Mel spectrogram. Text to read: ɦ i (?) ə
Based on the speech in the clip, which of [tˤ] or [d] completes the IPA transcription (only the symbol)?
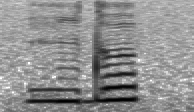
d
